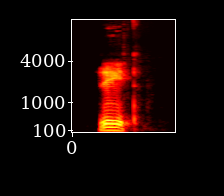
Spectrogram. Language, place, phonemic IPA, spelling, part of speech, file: Hindi, Delhi, /ɾeːt̪/, रेत, noun, LL-Q1568 (hin)-रेत.wav
- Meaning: 1. sand 2. file, polish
